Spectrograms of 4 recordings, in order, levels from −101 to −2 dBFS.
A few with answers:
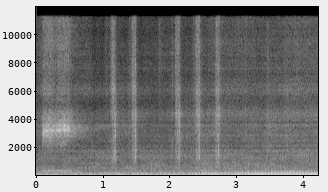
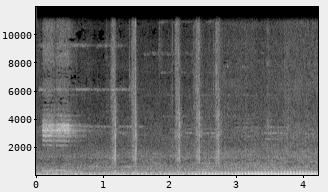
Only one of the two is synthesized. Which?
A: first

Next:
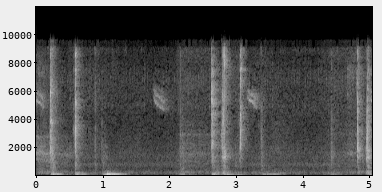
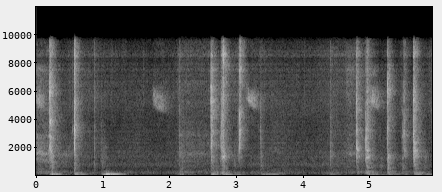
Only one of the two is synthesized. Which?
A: second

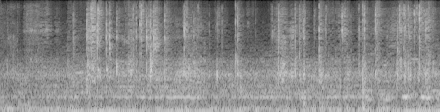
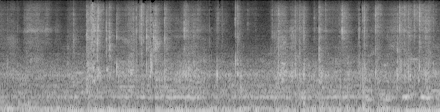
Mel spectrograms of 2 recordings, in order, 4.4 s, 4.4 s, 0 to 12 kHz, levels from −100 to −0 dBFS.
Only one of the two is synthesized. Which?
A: second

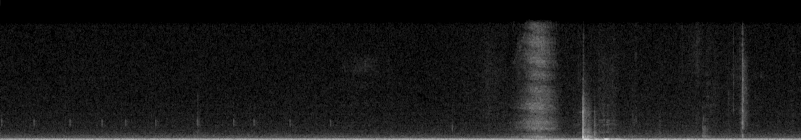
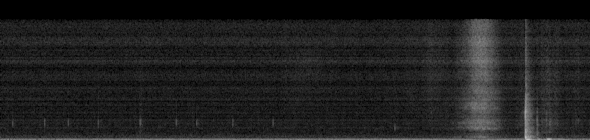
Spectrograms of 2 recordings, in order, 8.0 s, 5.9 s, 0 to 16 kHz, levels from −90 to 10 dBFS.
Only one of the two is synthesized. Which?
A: second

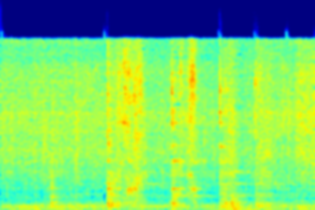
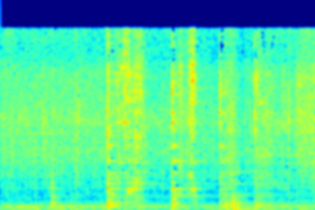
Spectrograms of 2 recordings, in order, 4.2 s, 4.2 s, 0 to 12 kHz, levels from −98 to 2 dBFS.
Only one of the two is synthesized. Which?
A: first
